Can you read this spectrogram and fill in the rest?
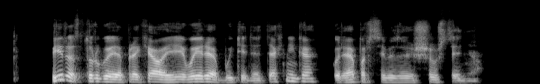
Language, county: Lithuanian, Kaunas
